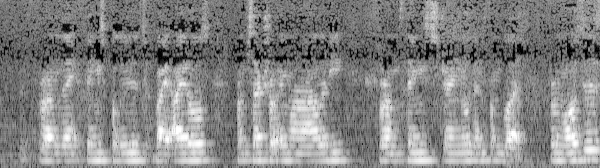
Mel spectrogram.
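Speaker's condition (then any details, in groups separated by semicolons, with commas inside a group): No condition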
